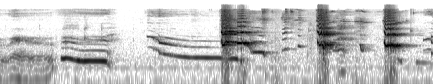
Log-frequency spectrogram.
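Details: Belgian Malinois puppy talking to its owner: wavering, then falling whine-howls that slide downward, followed by louder, broken yelping howls, with a man's voice faintly underneath.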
